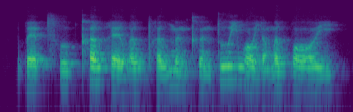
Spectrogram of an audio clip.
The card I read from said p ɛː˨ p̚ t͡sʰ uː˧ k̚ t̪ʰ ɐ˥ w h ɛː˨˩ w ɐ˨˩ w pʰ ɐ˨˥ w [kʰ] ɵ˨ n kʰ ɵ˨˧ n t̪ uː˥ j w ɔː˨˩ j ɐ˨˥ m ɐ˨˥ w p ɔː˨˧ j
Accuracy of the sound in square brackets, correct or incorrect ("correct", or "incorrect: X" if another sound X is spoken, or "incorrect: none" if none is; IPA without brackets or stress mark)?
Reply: incorrect: ŋ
